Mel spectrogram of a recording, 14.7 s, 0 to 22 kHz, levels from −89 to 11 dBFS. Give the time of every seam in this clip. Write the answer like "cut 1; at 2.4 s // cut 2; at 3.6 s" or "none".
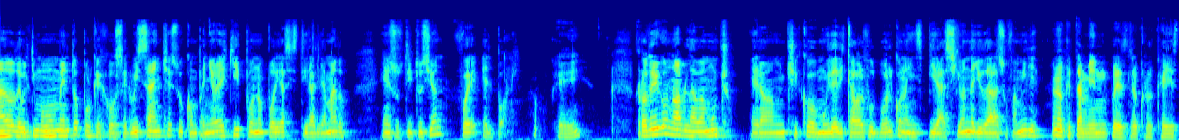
none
